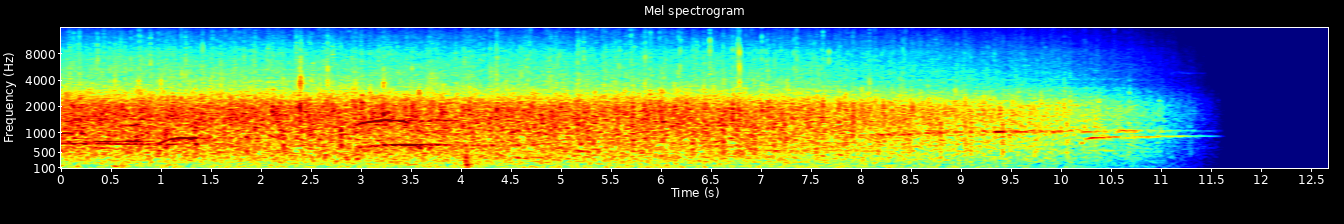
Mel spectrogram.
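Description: A large crowd claps and cheers in a big hall, then fades away.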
